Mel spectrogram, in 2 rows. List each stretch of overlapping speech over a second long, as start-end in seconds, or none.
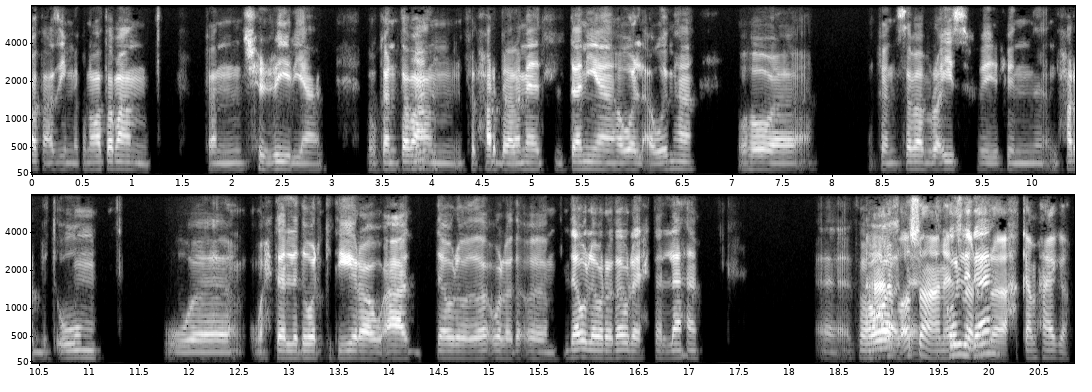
18.8-20.1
